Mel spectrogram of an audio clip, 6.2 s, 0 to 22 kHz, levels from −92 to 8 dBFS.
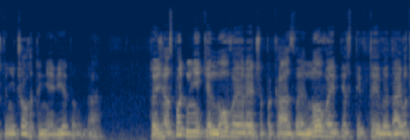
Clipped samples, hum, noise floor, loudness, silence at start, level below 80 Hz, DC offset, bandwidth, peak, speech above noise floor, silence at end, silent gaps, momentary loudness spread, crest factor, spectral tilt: under 0.1%; none; -66 dBFS; -31 LUFS; 0 s; -66 dBFS; under 0.1%; 9.4 kHz; -16 dBFS; 36 dB; 0 s; none; 12 LU; 14 dB; -7 dB/octave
